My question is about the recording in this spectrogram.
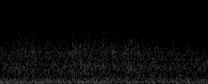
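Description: Near silence: a faint, steady hiss of background noise with no distinct events.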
